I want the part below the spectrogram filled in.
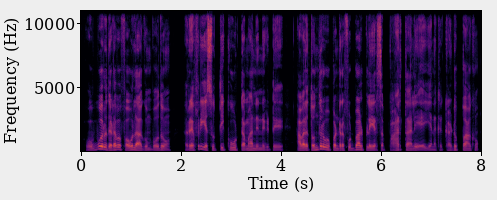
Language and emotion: Tamil, disgusted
